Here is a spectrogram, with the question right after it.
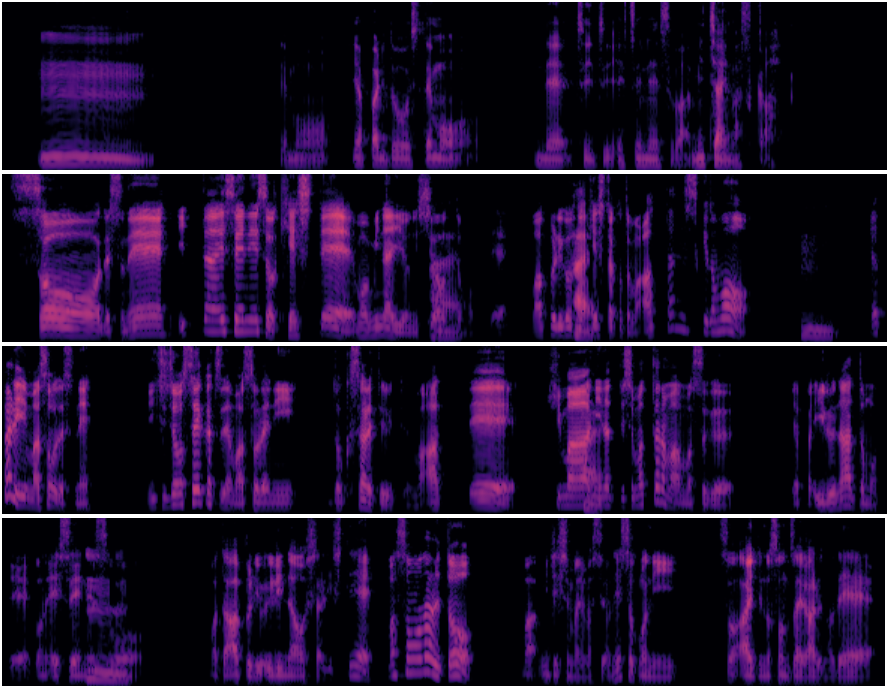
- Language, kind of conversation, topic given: Japanese, advice, SNSで元パートナーの投稿を見てしまい、つらさが消えないのはなぜですか？
- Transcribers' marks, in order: tapping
